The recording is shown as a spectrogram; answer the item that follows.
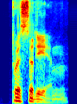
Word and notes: praesidium: British English

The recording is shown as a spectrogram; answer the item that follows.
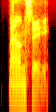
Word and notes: bouncy: British English

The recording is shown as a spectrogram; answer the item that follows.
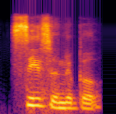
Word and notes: seasonable: Indian

